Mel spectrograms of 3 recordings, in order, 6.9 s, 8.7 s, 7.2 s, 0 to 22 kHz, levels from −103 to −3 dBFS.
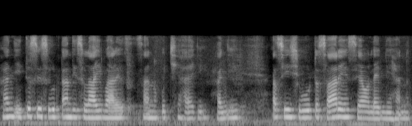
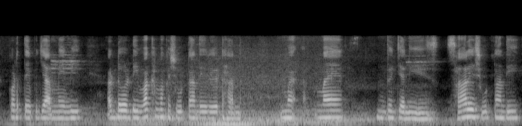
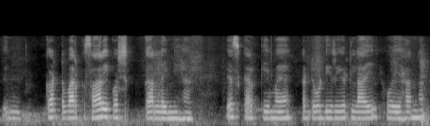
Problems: constant background noise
